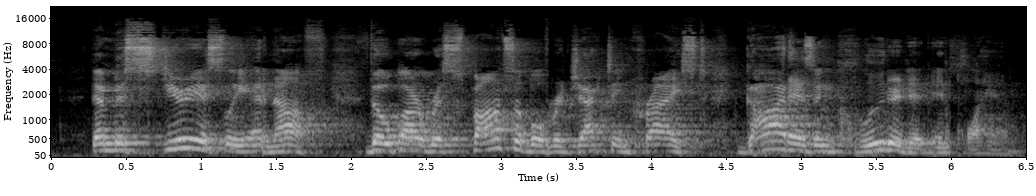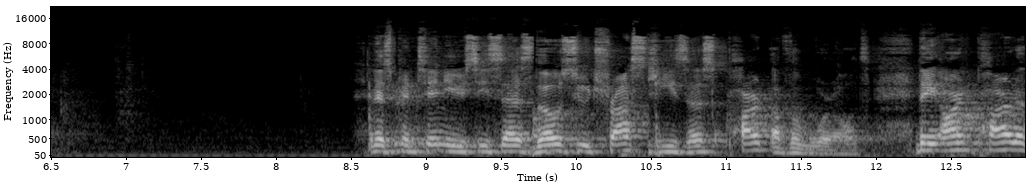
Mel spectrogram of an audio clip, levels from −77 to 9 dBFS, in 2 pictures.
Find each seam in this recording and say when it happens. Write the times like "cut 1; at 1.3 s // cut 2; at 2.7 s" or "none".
cut 1; at 1.4 s // cut 2; at 2.3 s // cut 3; at 3.3 s // cut 4; at 6.0 s // cut 5; at 8.8 s // cut 6; at 9.7 s // cut 7; at 10.5 s // cut 8; at 11.0 s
